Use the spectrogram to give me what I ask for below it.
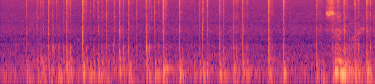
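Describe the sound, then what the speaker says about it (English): An event name typed on a computer keyboard: steady, brisk key clicks run continuously at close range, fairly quiet, with a small cluster of louder taps near the end. "Now let's type the event name like"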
